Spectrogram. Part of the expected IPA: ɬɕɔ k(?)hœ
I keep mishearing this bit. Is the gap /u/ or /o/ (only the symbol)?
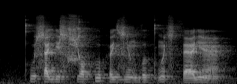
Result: u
